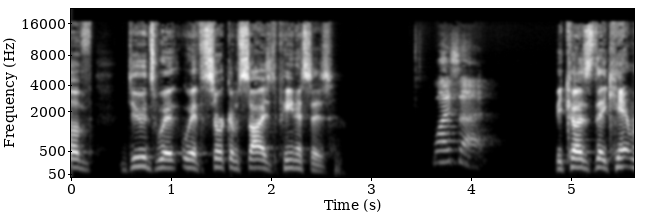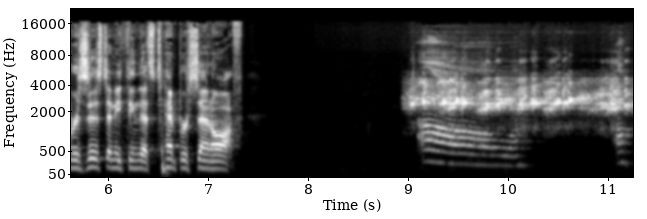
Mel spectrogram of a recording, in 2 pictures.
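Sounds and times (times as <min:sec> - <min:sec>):
speech: 0:00.0 - 0:02.8, 0:03.6 - 0:04.2, 0:04.8 - 0:07.4, 0:09.0 - 0:10.2
frog croaking: 0:09.0 - 0:11.2.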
